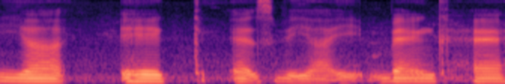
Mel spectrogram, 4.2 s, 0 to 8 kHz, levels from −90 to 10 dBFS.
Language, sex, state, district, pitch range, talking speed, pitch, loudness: Hindi, male, Jharkhand, Deoghar, 110-120 Hz, 70 wpm, 115 Hz, -16 LUFS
